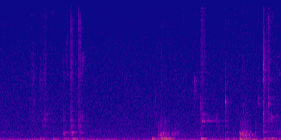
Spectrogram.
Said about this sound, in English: I heard him take a sip.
